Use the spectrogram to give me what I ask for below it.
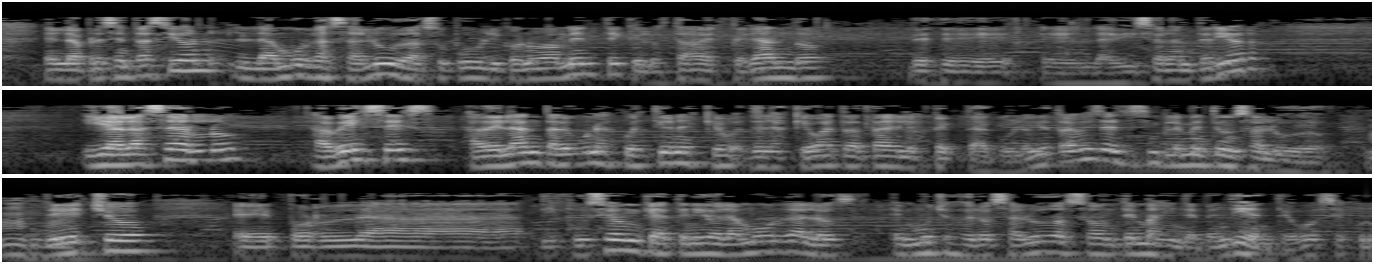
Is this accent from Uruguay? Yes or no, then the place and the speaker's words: yes; Uruguay; now in Argentina; Yo nací en Uruguay, viví unos años allá, después, digamos, vivo en la Argentina desde hace muchísimos años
